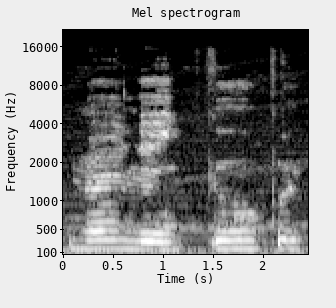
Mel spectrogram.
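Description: Slow, drawn-out speech with stretched, hard-to-make-out syllables, the dysarthric speech of a speaker with cerebral palsy, in two long phrases over quiet background music.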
